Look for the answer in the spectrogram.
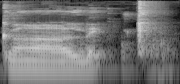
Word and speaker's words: Gaelic: In Scotland, this is from Andrew Conway, Scottish Gaelic is usually just called Gaelic, pronounced Garlic. I see. use it phonemically. An Irish Gaelic is pronounced Gaelic, but often prefixed with the word Irish.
